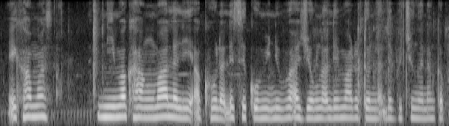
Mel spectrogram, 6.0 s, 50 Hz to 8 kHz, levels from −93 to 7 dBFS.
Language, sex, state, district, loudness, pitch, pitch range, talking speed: Wancho, female, Arunachal Pradesh, Longding, -17 LUFS, 195 Hz, 185-205 Hz, 210 wpm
